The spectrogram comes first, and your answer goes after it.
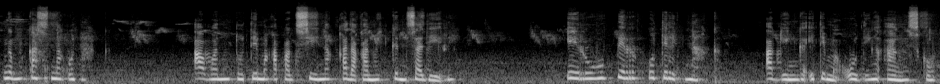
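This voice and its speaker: A woman's voice: on the high side, moderate pace, long pauses, darkish tone, a little hiss or hum, natural voice. A woman playing a lovesick, headstrong young daughter in an audio drama, emotional and defiant. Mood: determined, heartsick.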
